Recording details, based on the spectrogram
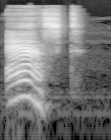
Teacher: me answer your question anyway a-s-k-e-d perfect pronunciation asked asked but if we say it fast we drop the k · But if we say it fast, we drop the K and we say asked.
